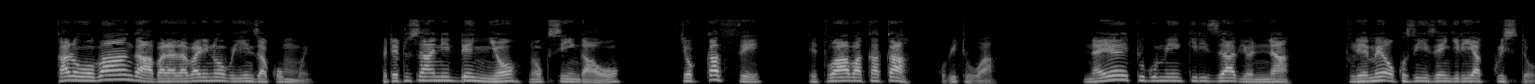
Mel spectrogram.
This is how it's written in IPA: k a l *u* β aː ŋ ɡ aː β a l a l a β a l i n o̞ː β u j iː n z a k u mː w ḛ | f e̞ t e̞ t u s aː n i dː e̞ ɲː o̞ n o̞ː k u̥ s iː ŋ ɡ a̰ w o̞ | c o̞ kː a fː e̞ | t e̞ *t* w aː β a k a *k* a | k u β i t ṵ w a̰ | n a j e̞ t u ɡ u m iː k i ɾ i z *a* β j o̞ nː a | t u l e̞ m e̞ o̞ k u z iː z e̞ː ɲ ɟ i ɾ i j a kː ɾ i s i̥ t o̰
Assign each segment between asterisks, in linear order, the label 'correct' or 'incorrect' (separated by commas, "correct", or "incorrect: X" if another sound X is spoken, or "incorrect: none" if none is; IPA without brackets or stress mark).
incorrect: o, correct, correct, correct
